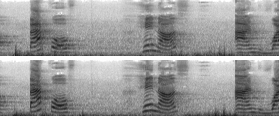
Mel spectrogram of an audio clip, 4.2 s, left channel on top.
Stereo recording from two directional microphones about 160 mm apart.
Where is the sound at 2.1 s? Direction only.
35° right (ahead or behind).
